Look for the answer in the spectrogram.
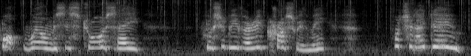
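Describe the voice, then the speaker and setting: A woman's voice: high-pitched, expressive, normal speed, a bit bright, slightly rough, pitched above the performer's own voice, heavily acted. A woman voicing a small, naive, anxious boy in a children's story, with a plaintive, innocent manner. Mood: alarmed.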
